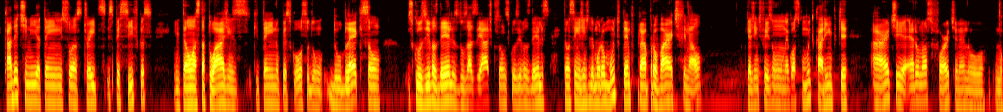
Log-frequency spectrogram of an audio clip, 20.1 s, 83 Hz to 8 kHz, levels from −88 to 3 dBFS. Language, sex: Portuguese, male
